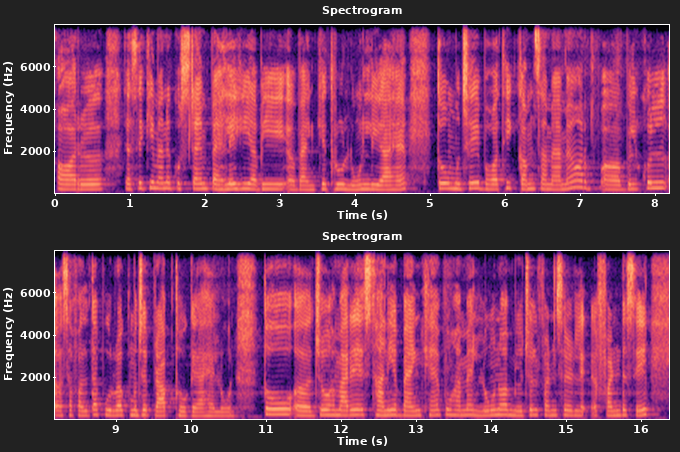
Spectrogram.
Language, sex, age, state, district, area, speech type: Hindi, female, 30-45, Madhya Pradesh, Bhopal, urban, spontaneous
